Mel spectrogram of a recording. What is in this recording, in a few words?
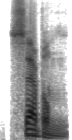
"sebum", American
